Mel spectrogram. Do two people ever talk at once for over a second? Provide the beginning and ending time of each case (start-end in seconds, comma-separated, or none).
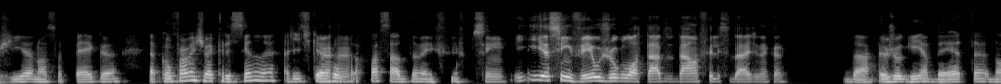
none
